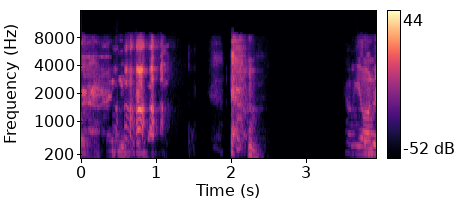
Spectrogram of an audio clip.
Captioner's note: laughs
